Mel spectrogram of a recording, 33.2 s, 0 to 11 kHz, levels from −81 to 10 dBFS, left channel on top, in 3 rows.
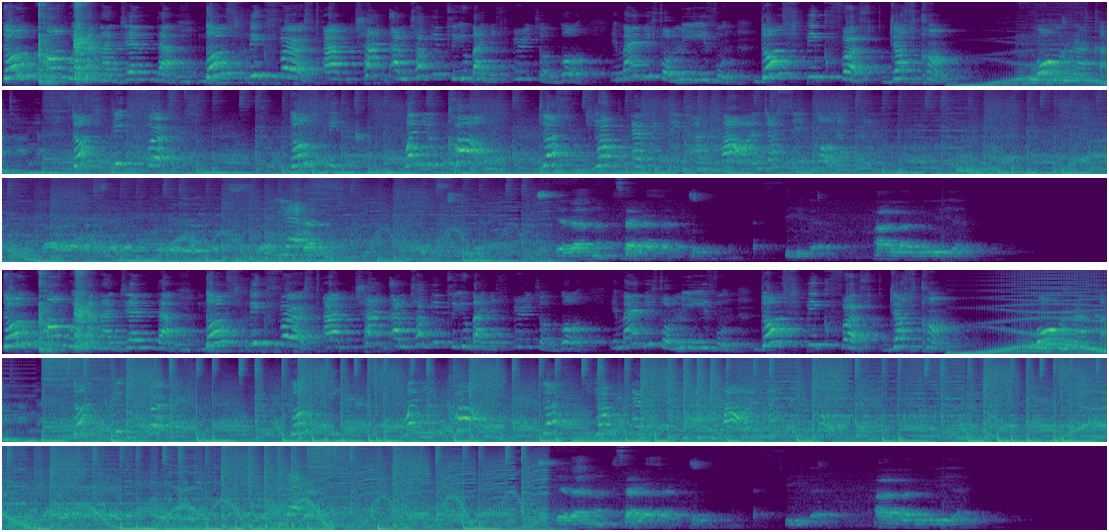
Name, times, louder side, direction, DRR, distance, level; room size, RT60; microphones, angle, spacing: voice 1, 0.0-5.8 6.1-9.5 10.3-13.0 13.9-14.7 15.0-16.0 16.3-19.8 24.8-25.1, equal, 10° left, 1 dB, 0.8 m, -27 dB
voice 2, 1.7-2.1 6.7-6.8 25.3-25.9 27.8-28.1 29.0-29.1, right 1 dB, 35° right, 1 dB, 0.9 m, -45 dB
sound 1, 9.4-27.6, right 8 dB, 75° right, 0.3 m, -28 dB
voice 3, 10.1-10.7 20.6-25.2 26.3-27.1 27.4-28.8 29.9-30.3 30.8-31.7, left 1 dB, 75° left, -2 dB, 1.7 m, -31 dB
7.0 x 5.1 x 2.9 m, 0.88 s
head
